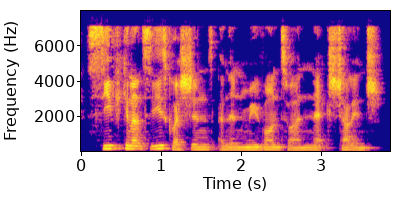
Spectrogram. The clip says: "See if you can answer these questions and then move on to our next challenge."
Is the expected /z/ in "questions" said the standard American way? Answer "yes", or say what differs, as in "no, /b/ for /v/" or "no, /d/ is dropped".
yes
